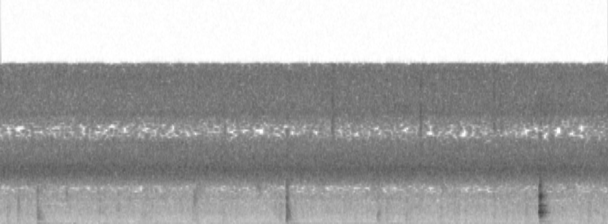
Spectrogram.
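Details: Cicadas singing during summer rain in Kyoto, Japan: a steady, dense high-pitched buzzing drone that never breaks, with scattered sharp raindrop ticks and a louder drip near the end.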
